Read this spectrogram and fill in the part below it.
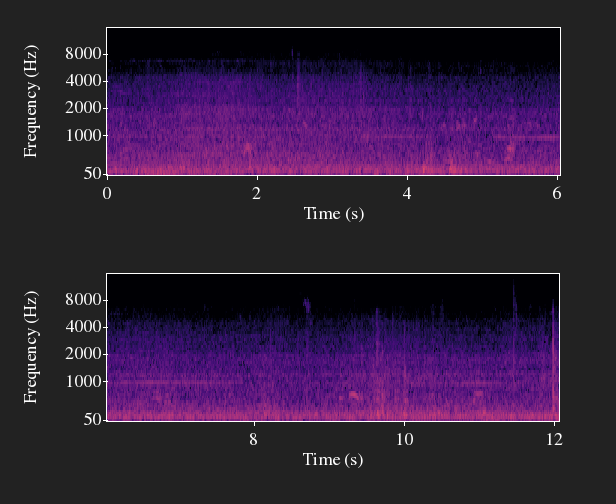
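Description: Wind buffets outdoors with a steady low rumble.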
